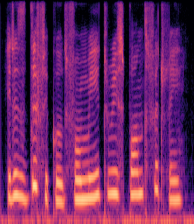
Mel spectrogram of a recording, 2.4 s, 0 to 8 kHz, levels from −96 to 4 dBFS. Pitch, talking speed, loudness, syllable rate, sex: 250 Hz, 195 wpm, -16 LUFS, 5.5 syllables/s, female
